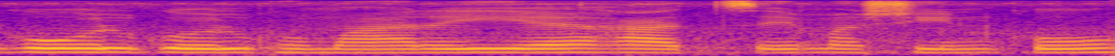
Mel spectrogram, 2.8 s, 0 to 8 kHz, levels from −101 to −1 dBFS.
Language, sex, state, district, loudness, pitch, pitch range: Hindi, female, Delhi, New Delhi, -18 LUFS, 195 Hz, 190-205 Hz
